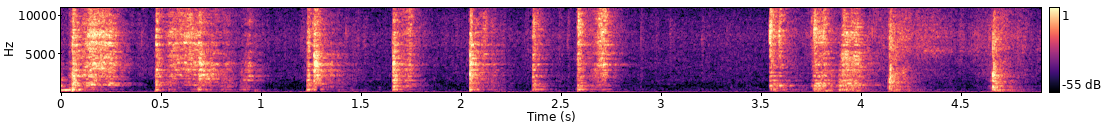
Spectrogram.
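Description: Potato samosa filling stirred in a pan with a spoon, a series of sharp scraping strokes against the metal over a soft sizzle, loud and close, with no one talking.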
